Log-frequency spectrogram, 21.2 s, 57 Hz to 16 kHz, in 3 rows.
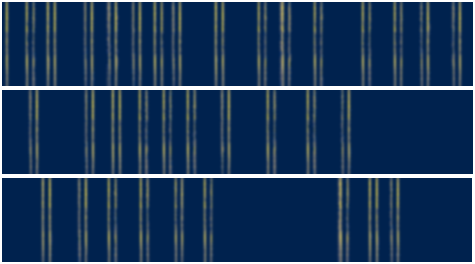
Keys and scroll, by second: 3.3 space, 6.7 space, 13.9 ctrl+z.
